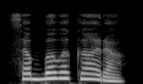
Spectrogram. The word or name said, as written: ಸಬ್ಬವಕಾಱ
